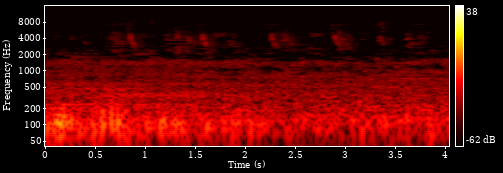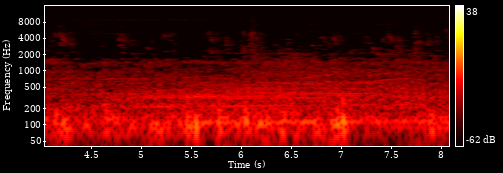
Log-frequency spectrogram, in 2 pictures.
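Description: Small birds chirping, with many short high notes repeated at an uneven pace, over a steady low rumble.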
